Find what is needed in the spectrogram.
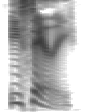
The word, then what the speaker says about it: Iseri: My last name is Isery. It's spelled I-S-E-R-I. – Isery. Isery? – Isery. – Isery.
